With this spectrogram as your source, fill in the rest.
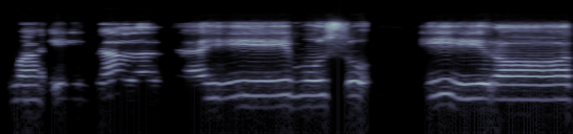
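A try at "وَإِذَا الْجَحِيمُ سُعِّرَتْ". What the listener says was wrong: Pendek. Enak aja. Su'irot. Bukan cairoh. Su'irot. Su'irot ya. Su'irot. Bukan ma'erot ya. Su'irot. Waidal jahimu su'irot. Waidal. Waidal. Su'irot. Waidal jahimu su'irot. Su'irot. Ain su'irot. Wa'idah. Wa'idah. Ini kan matobi jadi pendek karena ketemu. Janya pendek. Wa'idah jahimu.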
